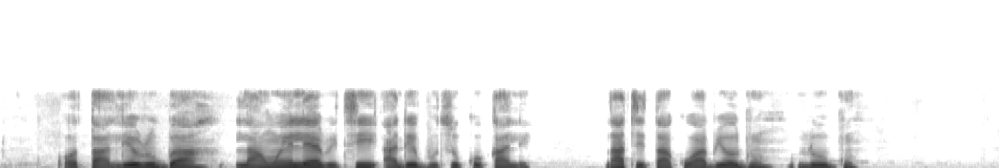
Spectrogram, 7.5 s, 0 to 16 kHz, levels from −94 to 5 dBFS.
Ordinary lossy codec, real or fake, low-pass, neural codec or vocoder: none; real; 7.2 kHz; none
